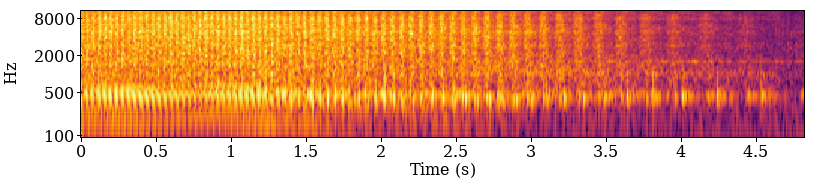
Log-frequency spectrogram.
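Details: Belt-driven air compressor on a scrap-saved single-phase motor at 240 V, after the crossed capacitor wiring (start cap fitted in place of run cap) was fixed. Rapid pumping knock about three to four beats a second, easing and quieting as it runs; current drops as oil warms.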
